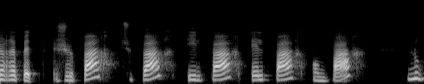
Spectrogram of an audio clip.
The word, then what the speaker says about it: part: Entonces, primeras personas con S, terceras personas con T. No la pronunciamos. Je répète. Je pars, tu pars, il part, elle part, on part.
